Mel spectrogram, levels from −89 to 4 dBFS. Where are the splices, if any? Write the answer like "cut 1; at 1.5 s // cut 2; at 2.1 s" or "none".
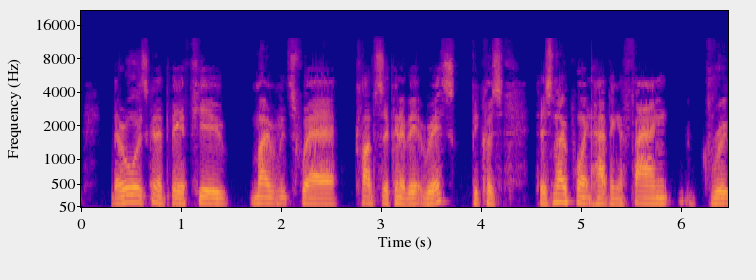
cut 1; at 2.7 s // cut 2; at 3.8 s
